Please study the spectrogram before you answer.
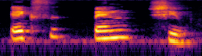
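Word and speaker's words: expensive: क्या पढ़ते हैं शिव आखिरी में इ लिखा है इ का उच्चारण नहीं करना तो पूरी meaning एक्सपेंसिव एक्सपेंसिव एक्सपेंसिव एक्सपेंसिव का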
